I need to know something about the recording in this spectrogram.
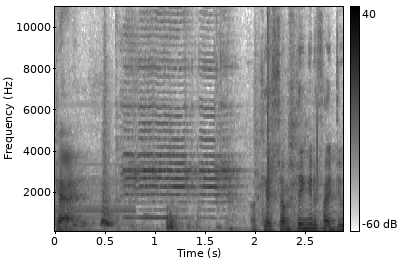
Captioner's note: hooter buzzing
